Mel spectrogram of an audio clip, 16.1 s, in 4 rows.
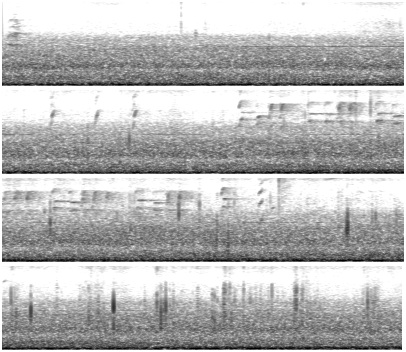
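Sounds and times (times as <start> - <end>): steady low rumble: 0.0 - 16.0
bird chirping: 6.3 - 11.8.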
